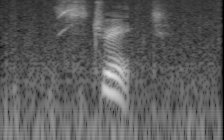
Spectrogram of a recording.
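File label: "strict", US English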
